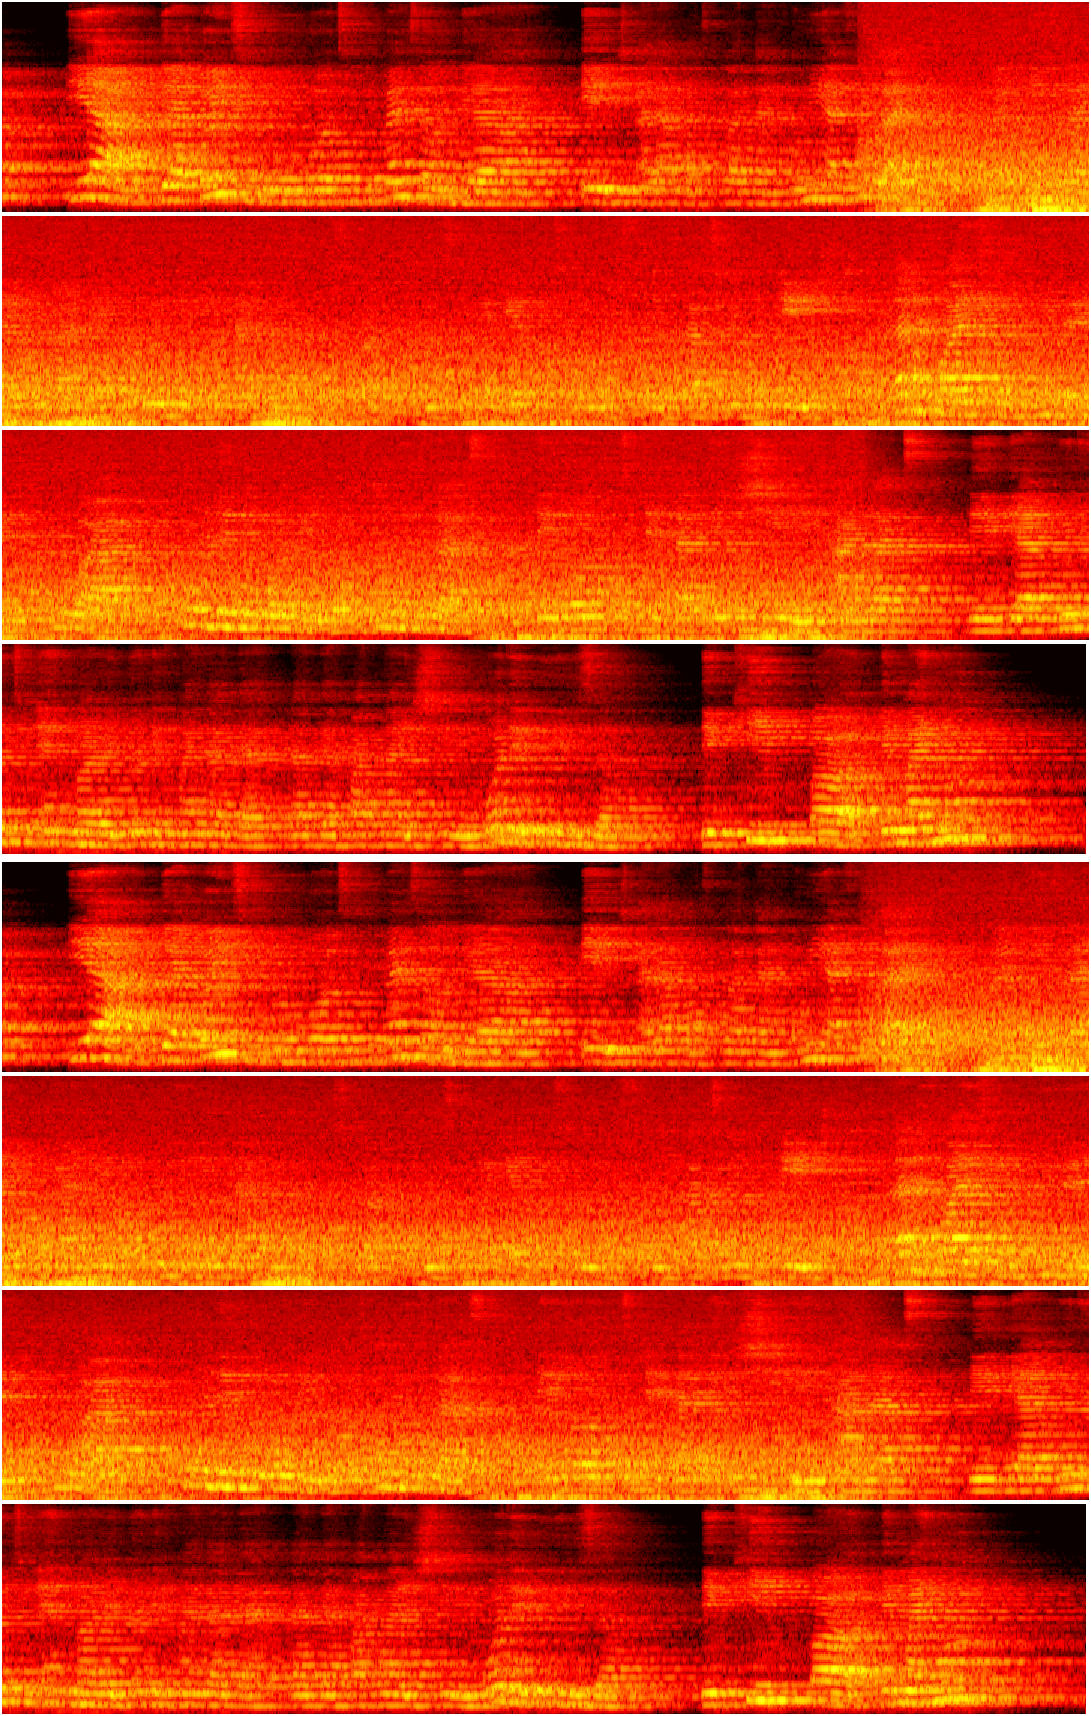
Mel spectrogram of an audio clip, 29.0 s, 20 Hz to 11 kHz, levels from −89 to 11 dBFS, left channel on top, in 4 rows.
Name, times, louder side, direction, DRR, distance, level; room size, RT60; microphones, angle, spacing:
voice 1, 0.4-6.1 6.6-10.7 11.1-12.7 13.1-15.4 15.7-17.6 18.1-20.5 20.9-25.9 26.4-28.2, equal, 20° left, -8 dB, 1.4 m, -23 dB
sound 1, 5.7-20.3, left 1 dB, 85° left, 1.6 m, -23 dB
13.0 x 6.5 x 2.9 m, 2.3 s
head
